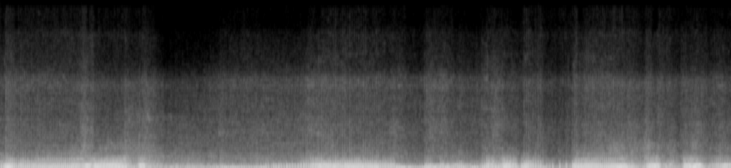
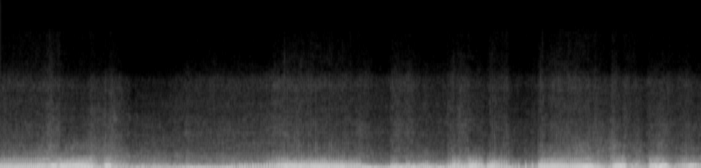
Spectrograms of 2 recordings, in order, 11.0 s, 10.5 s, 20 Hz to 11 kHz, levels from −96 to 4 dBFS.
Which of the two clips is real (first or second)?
first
